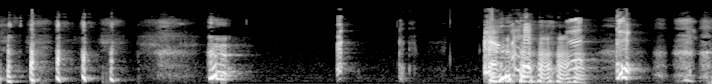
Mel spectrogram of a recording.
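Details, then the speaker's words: Young child with hiccups, laughing: a quick run of five short, sharp voiced catches, then giggling and laughter broken by further catches; hiccups. "what? Are you trying to steal my coupons? Oh, now you got the hiccups. Oh, no."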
